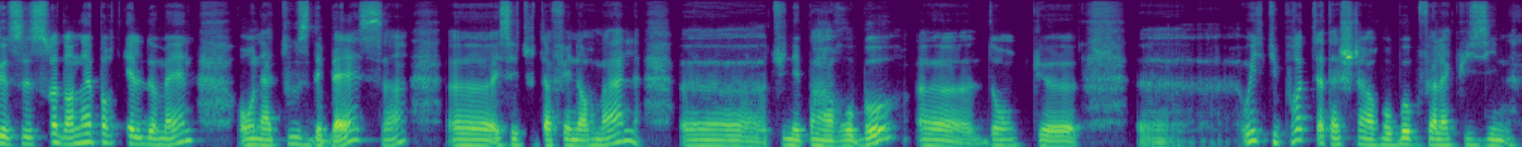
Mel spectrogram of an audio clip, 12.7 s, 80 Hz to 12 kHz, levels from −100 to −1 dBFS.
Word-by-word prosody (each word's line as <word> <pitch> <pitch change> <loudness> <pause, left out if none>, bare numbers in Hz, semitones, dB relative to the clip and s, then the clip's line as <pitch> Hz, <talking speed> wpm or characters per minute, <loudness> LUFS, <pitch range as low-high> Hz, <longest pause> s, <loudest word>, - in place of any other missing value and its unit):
que 165 - +5
ce 160 0 -2
soit 155 +5 +2
dans 150 -5 +2
n'importe 190 0 +1
quel 160 -2 +3
domaine, 150 +7 +1 0.4
on 140 +1 +2
a 125 -1 +2
tous 145 +1 -5
des 125 - +1
baisses, 240 - +3
hein, 190 - -3 0.4
heu, 125 -1 +3
et - - +3
c'est 140 -1 -3
tout 135 - -15
à 125 - +5
fait 130 +1 -1
normal. 135 - 0 0.3
Heu, 120 -5 -1
tu 140 - -9
n'es 120 -3 +1
pas 140 - -4
un 120 -3 +2
robot, 120 - +3 0.2
heu, 115 -9 0
donc, 125 +8 -5 0.2
heu 110 -3 +2 0.5
heu, 95 +1 -8 0.6
oui 220 +3 0
tu 190 -4 -3
pourrais 210 +7 -2
peut-être 245 - -2
acheter 150 +1 +3
un 135 - +3
robot 135 +2 +2
pour 140 -1 -14
faire 135 -2 +3
la 130 - +3
cuisine. 130 -2 -5
135 Hz, 195 wpm, -24 LUFS, 120-160 Hz, 0.6 s, que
